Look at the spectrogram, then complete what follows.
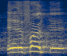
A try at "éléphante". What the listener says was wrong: Tu dis éléphanto.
